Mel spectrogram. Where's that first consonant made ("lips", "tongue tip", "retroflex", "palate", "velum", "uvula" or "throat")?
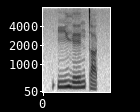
throat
